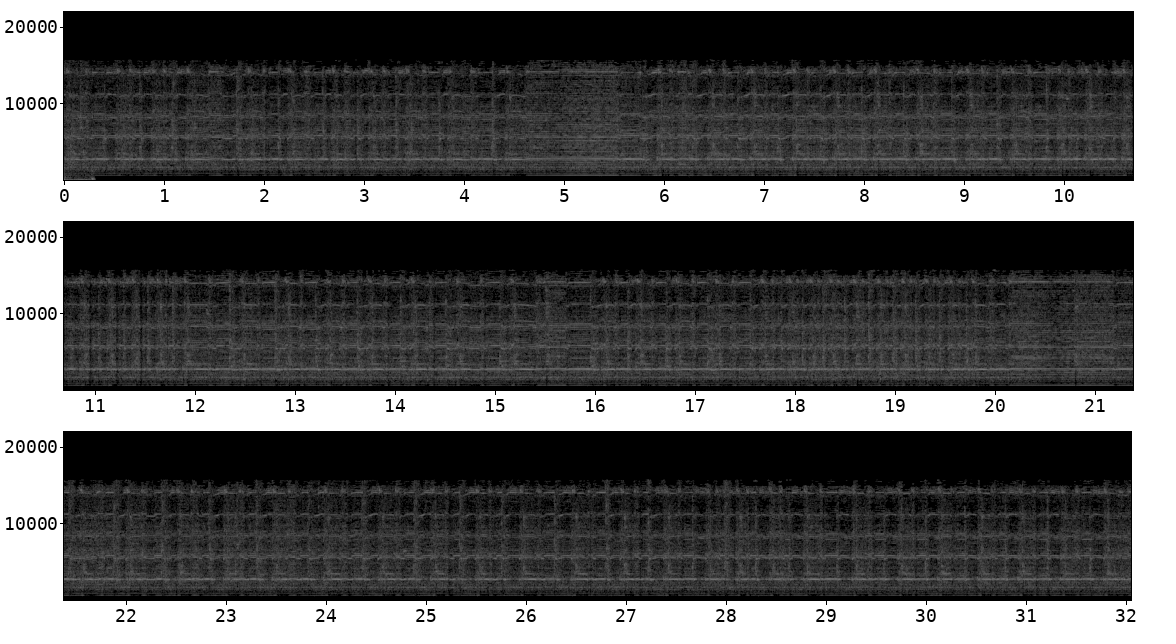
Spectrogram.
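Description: Hydraulic forging press running, a faint steady machine whine, while its flat dies draw out a hot steel billet.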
